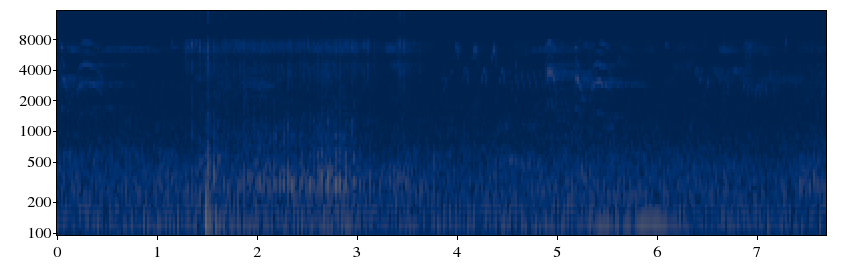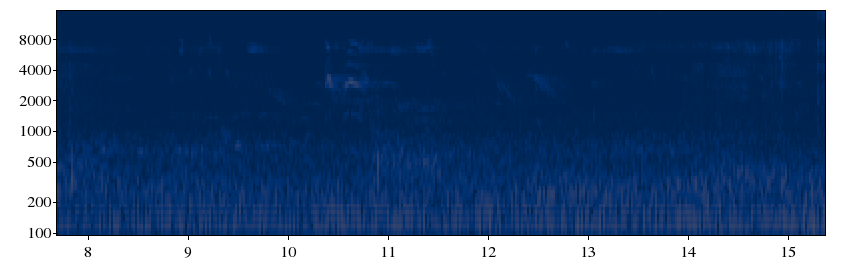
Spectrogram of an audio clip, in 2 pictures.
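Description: Faint outdoor ambience with scattered short, high bird chirps every few seconds, and a single sharp click about a second and a half in.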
